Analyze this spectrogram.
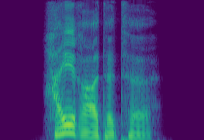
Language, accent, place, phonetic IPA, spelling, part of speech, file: German, Germany, Berlin, [ˈhaɪ̯ʁaːtətə], heiratete, verb, De-heiratete.ogg
- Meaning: inflection of heiraten: 1. first/third-person singular preterite 2. first/third-person singular subjunctive II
